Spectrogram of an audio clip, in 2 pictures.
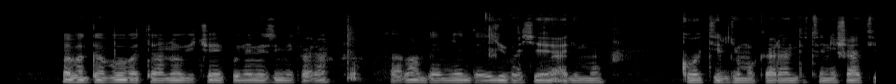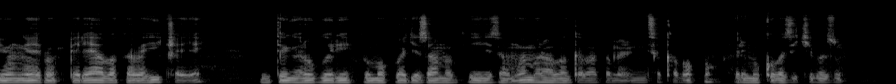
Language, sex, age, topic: Kinyarwanda, male, 18-24, government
